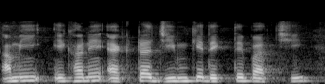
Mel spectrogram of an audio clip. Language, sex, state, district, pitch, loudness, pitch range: Bengali, male, West Bengal, Alipurduar, 155 Hz, -16 LUFS, 145-165 Hz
